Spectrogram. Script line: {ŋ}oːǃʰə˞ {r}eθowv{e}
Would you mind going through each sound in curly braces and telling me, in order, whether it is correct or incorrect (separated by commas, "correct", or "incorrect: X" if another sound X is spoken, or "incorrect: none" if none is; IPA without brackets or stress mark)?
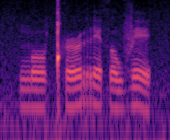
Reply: correct, correct, correct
